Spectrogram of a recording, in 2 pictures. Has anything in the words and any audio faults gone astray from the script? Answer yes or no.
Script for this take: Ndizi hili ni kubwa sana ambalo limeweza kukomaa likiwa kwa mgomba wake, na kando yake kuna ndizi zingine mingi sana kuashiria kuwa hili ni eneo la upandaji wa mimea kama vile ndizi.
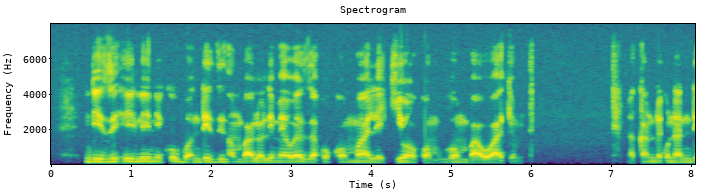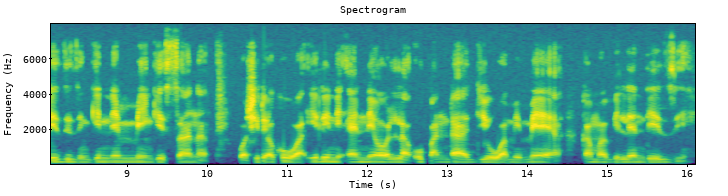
yes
